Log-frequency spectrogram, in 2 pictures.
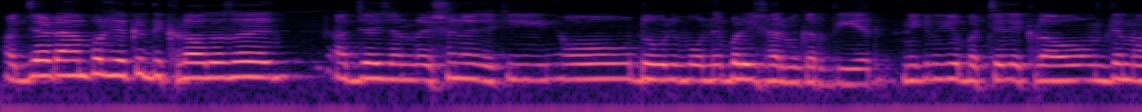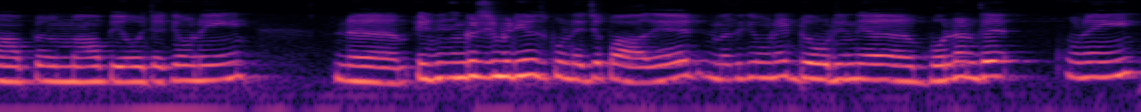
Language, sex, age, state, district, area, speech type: Dogri, male, 18-30, Jammu and Kashmir, Reasi, rural, spontaneous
